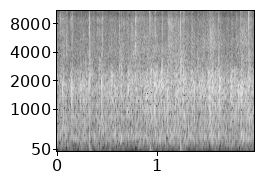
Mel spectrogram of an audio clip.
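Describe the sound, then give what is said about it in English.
A crowd at a public question-and-answer meeting applauds a man who has just spoken: dense, steady clapping from many hands that keeps an even, loud level throughout, with individual sharper claps popping out of the wash. No one speaks. “If I could stand and give that man a standing round of applause, if there's everything today, you should listen to this man.”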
